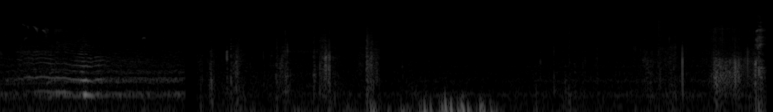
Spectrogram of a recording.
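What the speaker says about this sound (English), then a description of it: "this buckwheat has so many happy little bees" Faint buzzing of bees moving around buckwheat flowers outdoors on the Pacific Crest Trail, with rustling and soft footsteps nearby over a quiet background.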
